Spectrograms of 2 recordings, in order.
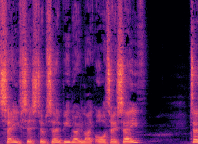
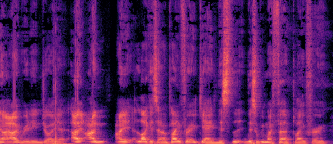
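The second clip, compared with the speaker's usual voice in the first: ordinary talk, nothing marked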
